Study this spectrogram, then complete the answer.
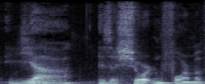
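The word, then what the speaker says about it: Jah: and that word is Yah, J-A-H, and I'm pronouncing the J as if it were a Y, because that's how it's pronounced in this particular case. Yah, okay?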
